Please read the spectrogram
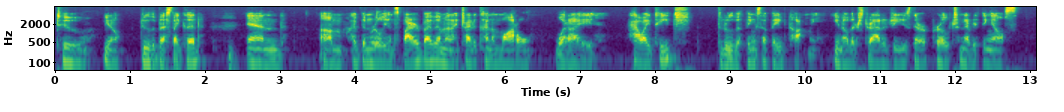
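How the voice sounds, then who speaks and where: A man talks with a Spanish accent. His intonation stays fairly even. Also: fairly low pitch for a man, moderate pace. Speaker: teacher. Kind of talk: interview.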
